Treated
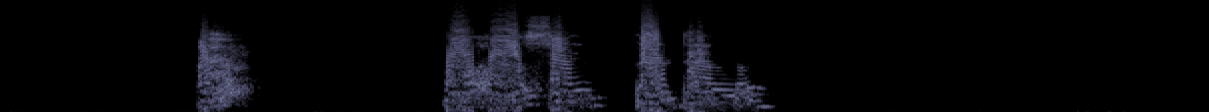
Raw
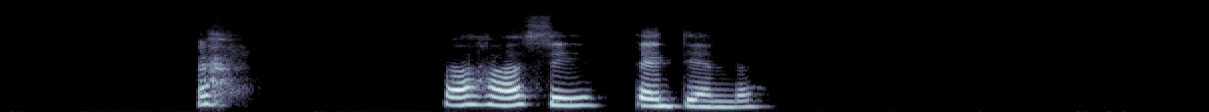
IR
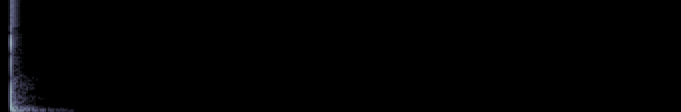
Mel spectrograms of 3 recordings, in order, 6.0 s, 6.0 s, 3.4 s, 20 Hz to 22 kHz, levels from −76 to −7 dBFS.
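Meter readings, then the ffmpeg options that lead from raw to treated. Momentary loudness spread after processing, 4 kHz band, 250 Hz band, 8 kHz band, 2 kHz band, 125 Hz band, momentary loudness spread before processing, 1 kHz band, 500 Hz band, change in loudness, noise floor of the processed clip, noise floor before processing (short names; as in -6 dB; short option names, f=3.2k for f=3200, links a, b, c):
14 LU, -2.0 dB, -31.5 dB, +0.5 dB, -10.0 dB, n/a, 15 LU, -25.0 dB, -28.5 dB, -18.5 dB, -82 dBFS, -81 dBFS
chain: -af "aeval=exprs='0.168*(abs(mod(val(0)/0.168+3,4)-2)-1)':c=same,afftfilt=real='re*lt(hypot(re,im),0.0708)':imag='im*lt(hypot(re,im),0.0708)':win_size=1024:overlap=0.75,volume=-1.5dB"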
